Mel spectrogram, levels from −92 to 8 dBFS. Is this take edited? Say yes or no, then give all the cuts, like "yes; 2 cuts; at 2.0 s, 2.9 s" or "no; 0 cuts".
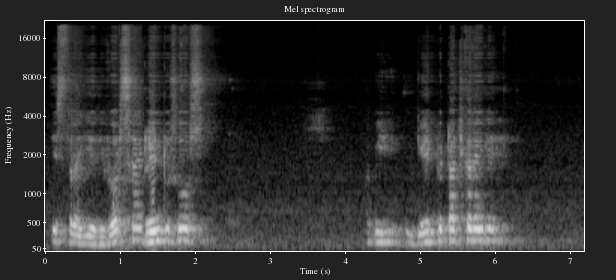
yes; 1 cut; at 1.3 s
